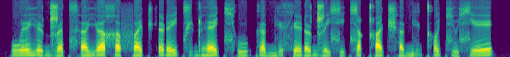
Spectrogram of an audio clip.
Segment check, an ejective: present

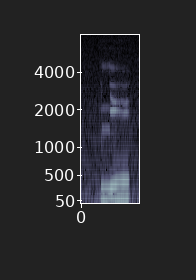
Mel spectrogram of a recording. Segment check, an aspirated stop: absent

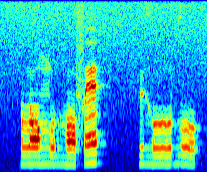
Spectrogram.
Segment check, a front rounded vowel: present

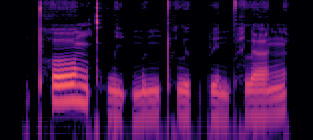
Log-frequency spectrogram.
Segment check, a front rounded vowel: absent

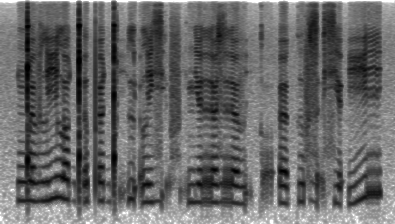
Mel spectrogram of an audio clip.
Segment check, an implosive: absent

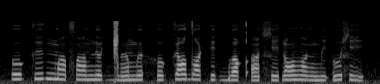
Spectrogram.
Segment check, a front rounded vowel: absent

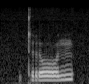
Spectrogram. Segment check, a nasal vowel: absent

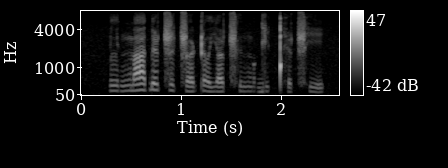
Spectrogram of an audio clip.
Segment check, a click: present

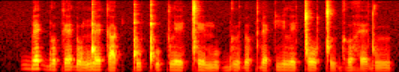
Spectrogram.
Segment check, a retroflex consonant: absent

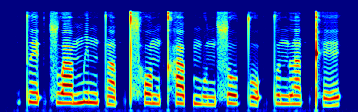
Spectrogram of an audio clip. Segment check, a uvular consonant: absent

